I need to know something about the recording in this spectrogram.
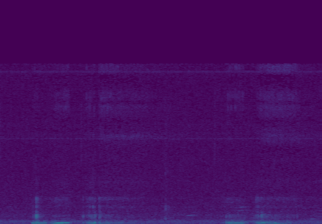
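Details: Sleeping dog that the owner calls a sick baby; low, rumbling snorts come in pairs with each breath, with a quiet pause between; snoring.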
